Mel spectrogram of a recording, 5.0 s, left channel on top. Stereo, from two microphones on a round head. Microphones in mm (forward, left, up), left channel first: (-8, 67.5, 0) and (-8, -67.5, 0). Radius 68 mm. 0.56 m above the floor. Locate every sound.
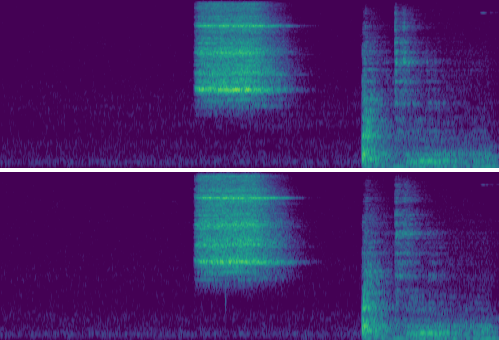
1.9 s a doorbell: 5° right (ahead or behind), 5 m
3.6 s a drawer: 40° left (ahead or behind), 3 m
